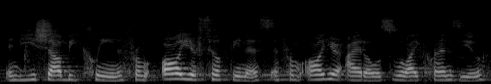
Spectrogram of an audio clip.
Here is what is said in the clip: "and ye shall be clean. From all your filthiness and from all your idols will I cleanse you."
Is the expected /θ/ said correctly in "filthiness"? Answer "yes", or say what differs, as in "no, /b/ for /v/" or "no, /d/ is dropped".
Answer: yes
